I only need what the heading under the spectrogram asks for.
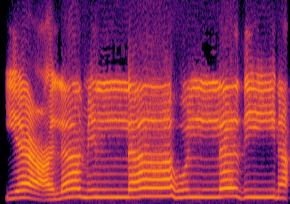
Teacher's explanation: عین وسط حلق سے ادا ہوتا ہے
